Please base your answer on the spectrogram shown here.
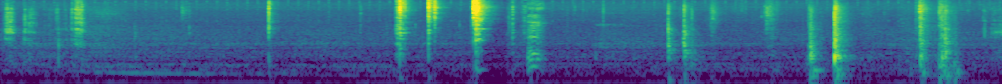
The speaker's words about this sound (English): Listen to the crispy, crispy sounds of the can opening.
